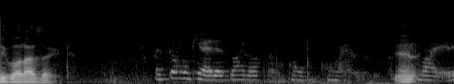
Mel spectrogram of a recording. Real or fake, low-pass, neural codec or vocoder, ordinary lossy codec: fake; none; codec, 16 kHz, 2 kbps, X-Codec, WavLM features, trained on Multilingual LibriSpeech; none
